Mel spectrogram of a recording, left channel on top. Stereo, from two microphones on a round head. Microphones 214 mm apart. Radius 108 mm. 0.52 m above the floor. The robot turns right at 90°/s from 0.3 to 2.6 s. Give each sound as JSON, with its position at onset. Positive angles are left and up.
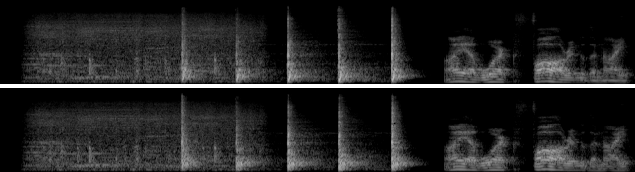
{"t": 1.8, "sound": "a clap", "side_deg": -30, "distance_m": 2.5}
{"t": 4.4, "sound": "a man speaking", "side_deg": 25, "distance_m": 1.0}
